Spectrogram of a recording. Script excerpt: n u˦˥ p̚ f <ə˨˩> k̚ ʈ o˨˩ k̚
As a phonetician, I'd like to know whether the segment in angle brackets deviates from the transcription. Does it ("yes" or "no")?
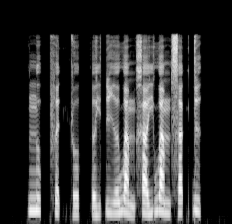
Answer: yes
